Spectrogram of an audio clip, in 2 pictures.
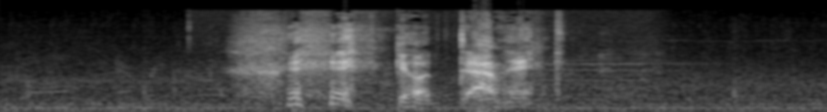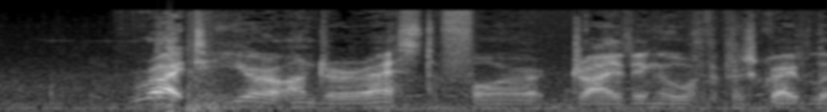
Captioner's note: laughing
